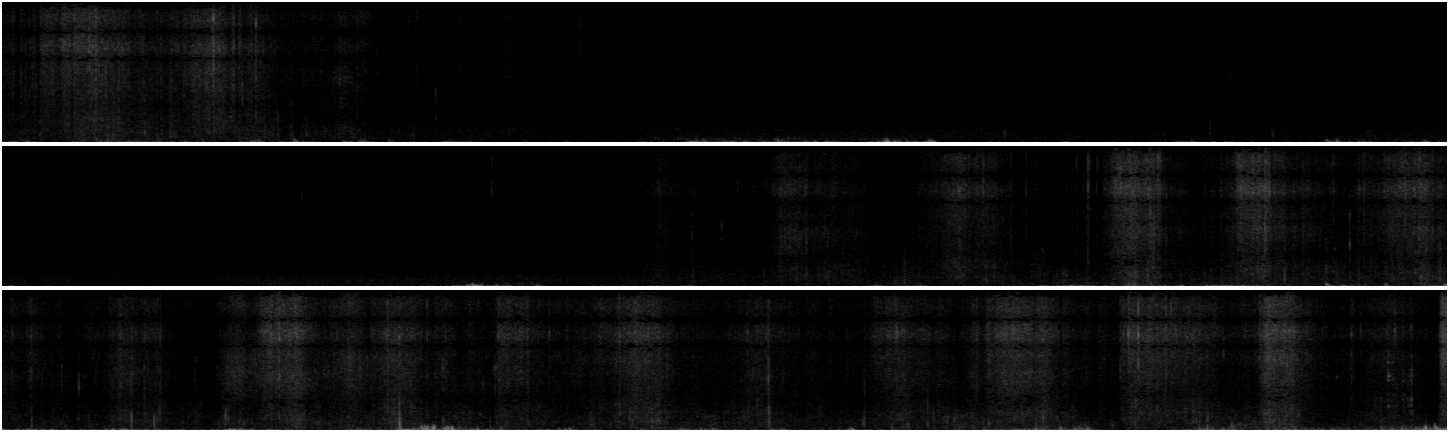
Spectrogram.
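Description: Footsteps and rustling as someone walks through dense shrubs and spruce undergrowth, twigs and branches brushing and crackling, with low bumps on the microphone. It goes almost quiet for a few seconds near the middle, then the steps come at a steady walking pace through the second half.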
